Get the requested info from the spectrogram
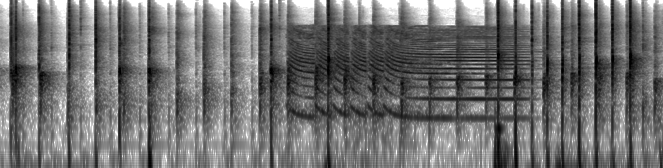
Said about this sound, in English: Two platinums, God of War Ragnarok. Let's give them a platinum Horizon. Clap. Let's give them a long platinum clap. Platinum, yep. Woo!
